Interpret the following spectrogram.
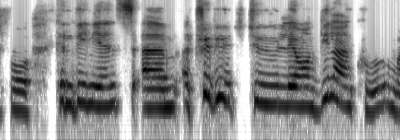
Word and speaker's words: Vilaincour: I will introduce both the people you can see here highlighted for convenience, a tribute to Leon Vilaincour, I have to pronounce it the French way, but we'll hear more about the name changes and the implications of that later on.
